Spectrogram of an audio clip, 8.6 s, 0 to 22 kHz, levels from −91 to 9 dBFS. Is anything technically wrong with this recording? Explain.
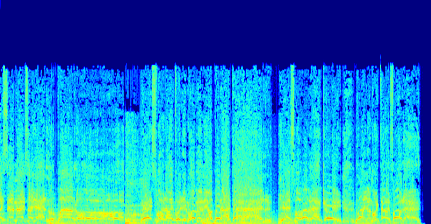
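Yes. A block size mismatch (truncated) runs through the whole clip. One stage writes longer blocks than the next stage reads, so the tail of every block is discarded. The sound is pulled forward about 1.16 times faster while its pitch stays roughly normal, with a steady 100 Hz buzz from the splice at each block boundary. A waveform shows small discontinuities every 10 ms, consistent with 512-sample blocks being written, and a spectrogram shows a harmonic comb at 100 Hz spacing.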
